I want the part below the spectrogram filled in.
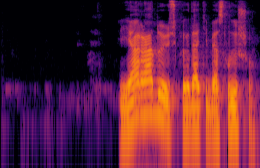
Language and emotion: Russian, positive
